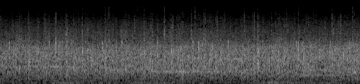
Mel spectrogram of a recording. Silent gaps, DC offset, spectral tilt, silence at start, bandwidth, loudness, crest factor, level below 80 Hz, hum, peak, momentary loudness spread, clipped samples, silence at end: none; under 0.1%; -1.5 dB/octave; 0 s; 16 kHz; -29 LUFS; 18 dB; -56 dBFS; none; -12 dBFS; 1 LU; under 0.1%; 0 s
